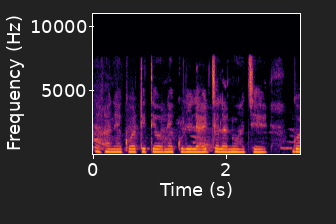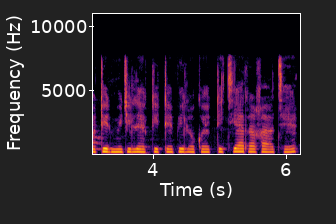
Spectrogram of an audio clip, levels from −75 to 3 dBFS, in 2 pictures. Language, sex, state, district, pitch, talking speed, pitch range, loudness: Bengali, female, Assam, Hailakandi, 215 Hz, 145 wpm, 210-220 Hz, -17 LUFS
